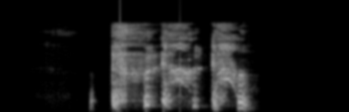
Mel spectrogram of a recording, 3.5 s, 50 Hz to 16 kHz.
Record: {"cough_length": "3.5 s", "cough_amplitude": 31977, "cough_signal_mean_std_ratio": 0.45, "survey_phase": "beta (2021-08-13 to 2022-03-07)", "age": "65+", "gender": "Male", "wearing_mask": "No", "symptom_cough_any": true, "symptom_runny_or_blocked_nose": true, "symptom_shortness_of_breath": true, "symptom_sore_throat": true, "symptom_change_to_sense_of_smell_or_taste": true, "symptom_loss_of_taste": true, "symptom_onset": "4 days", "smoker_status": "Ex-smoker", "respiratory_condition_asthma": false, "respiratory_condition_other": false, "recruitment_source": "Test and Trace", "submission_delay": "2 days", "covid_test_result": "Positive", "covid_test_method": "RT-qPCR", "covid_ct_value": 20.1, "covid_ct_gene": "ORF1ab gene"}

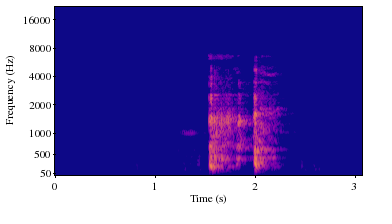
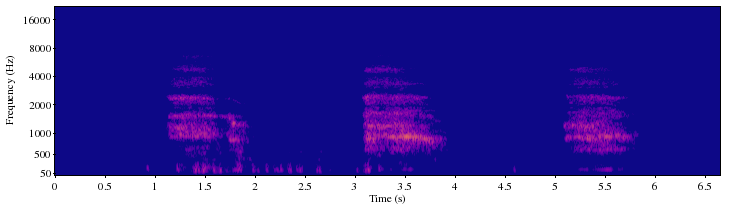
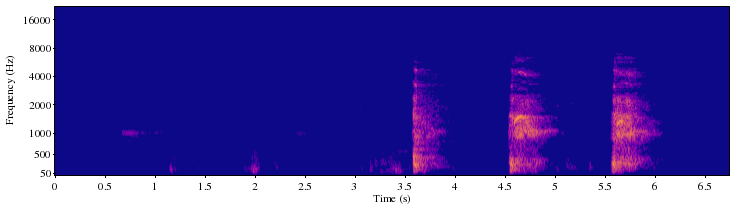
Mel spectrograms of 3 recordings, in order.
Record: {"cough_length": "3.1 s", "cough_amplitude": 5310, "cough_signal_mean_std_ratio": 0.31, "exhalation_length": "6.7 s", "exhalation_amplitude": 937, "exhalation_signal_mean_std_ratio": 0.49, "three_cough_length": "6.7 s", "three_cough_amplitude": 3978, "three_cough_signal_mean_std_ratio": 0.28, "survey_phase": "beta (2021-08-13 to 2022-03-07)", "age": "65+", "gender": "Male", "wearing_mask": "No", "symptom_cough_any": true, "symptom_sore_throat": true, "symptom_onset": "4 days", "smoker_status": "Ex-smoker", "respiratory_condition_asthma": false, "respiratory_condition_other": false, "recruitment_source": "Test and Trace", "submission_delay": "2 days", "covid_test_result": "Positive", "covid_test_method": "ePCR"}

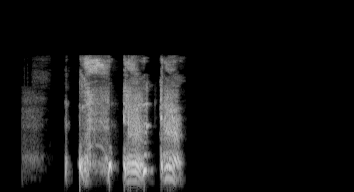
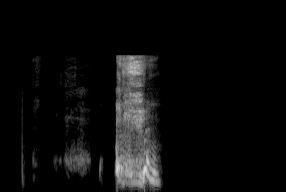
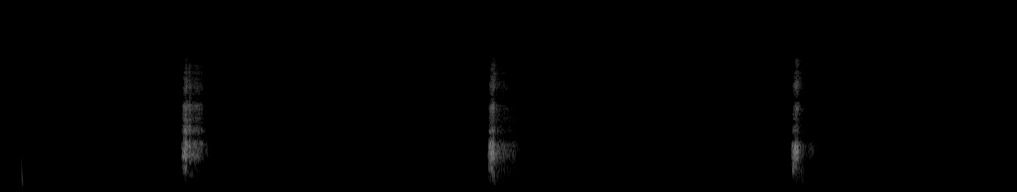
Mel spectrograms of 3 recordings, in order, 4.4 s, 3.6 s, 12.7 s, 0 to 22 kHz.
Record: {"three_cough_length": "4.4 s", "three_cough_amplitude": 31246, "three_cough_signal_mean_std_ratio": 0.39, "cough_length": "3.6 s", "cough_amplitude": 28878, "cough_signal_mean_std_ratio": 0.28, "exhalation_length": "12.7 s", "exhalation_amplitude": 954, "exhalation_signal_mean_std_ratio": 0.14, "survey_phase": "beta (2021-08-13 to 2022-03-07)", "age": "18-44", "gender": "Female", "wearing_mask": "Yes", "symptom_cough_any": true, "symptom_runny_or_blocked_nose": true, "symptom_sore_throat": true, "symptom_fatigue": true, "symptom_headache": true, "smoker_status": "Current smoker (11 or more cigarettes per day)", "respiratory_condition_asthma": false, "respiratory_condition_other": false, "recruitment_source": "Test and Trace", "submission_delay": "1 day", "covid_test_result": "Positive", "covid_test_method": "RT-qPCR", "covid_ct_value": 26.4, "covid_ct_gene": "ORF1ab gene", "covid_ct_mean": 27.0, "covid_viral_load": "1400 copies/ml", "covid_viral_load_category": "Minimal viral load (< 10K copies/ml)"}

